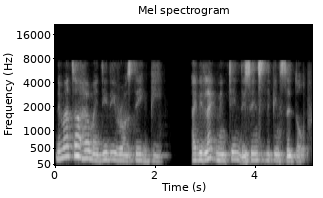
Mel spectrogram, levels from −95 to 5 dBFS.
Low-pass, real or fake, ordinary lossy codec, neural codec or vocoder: 7.2 kHz; fake; none; codec, 16 kHz in and 24 kHz out, 0.9 kbps, LongCat-Audio-Codec, fine tuned four codebook decoder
